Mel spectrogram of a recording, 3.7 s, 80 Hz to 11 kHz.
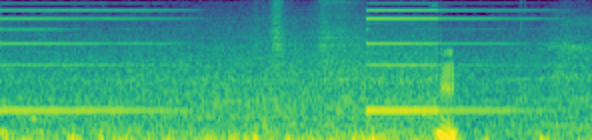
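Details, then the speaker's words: Rebuilt wrecked 2021 Dodge Durango SRT Hellcat with a supercharger, new belts and a 180-degree thermostat, at first start-up. The engine cuts out while a high chime repeats in short bursts: the not-in-park warning. "Oh, I know why we're shutting down. It's mad that it's not in park."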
